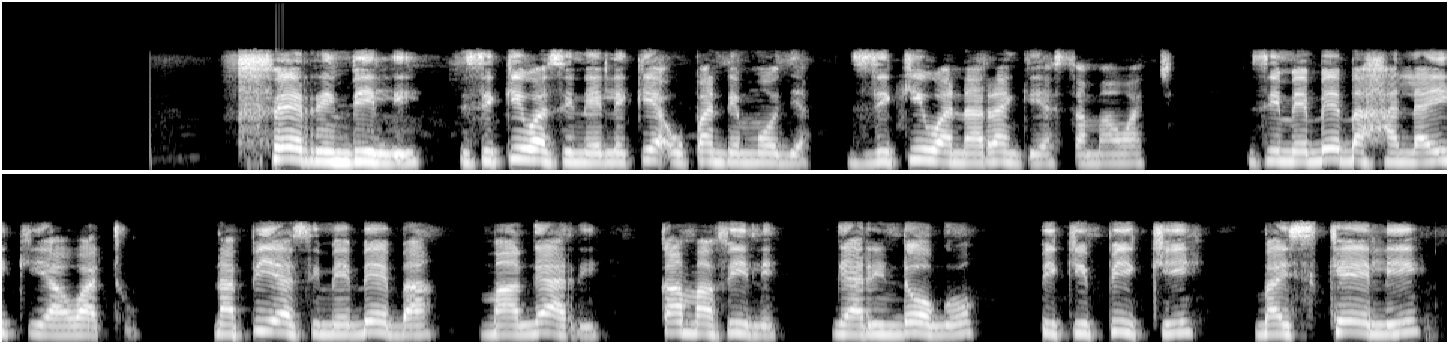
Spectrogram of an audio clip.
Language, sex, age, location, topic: Swahili, female, 36-49, Mombasa, government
